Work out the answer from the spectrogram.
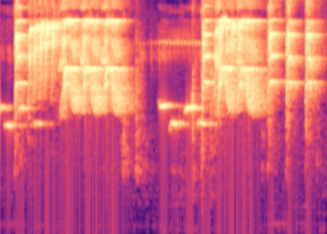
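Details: Kept long-tailed shrike in full song with harsh fill-in phrases and rapid rolling bursts: dense, scratchy, high-pitched chatter in long runs, broken by a pause and two short clear whistled notes, then more fast scratchy bursts.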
